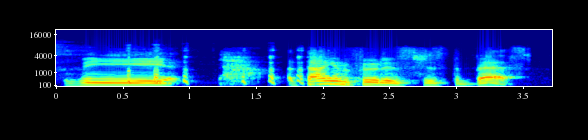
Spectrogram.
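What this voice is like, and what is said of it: Slipping into an Italian accent. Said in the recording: “Did you just get an Italian accent?”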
